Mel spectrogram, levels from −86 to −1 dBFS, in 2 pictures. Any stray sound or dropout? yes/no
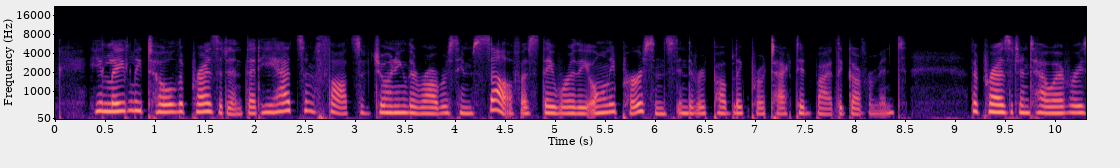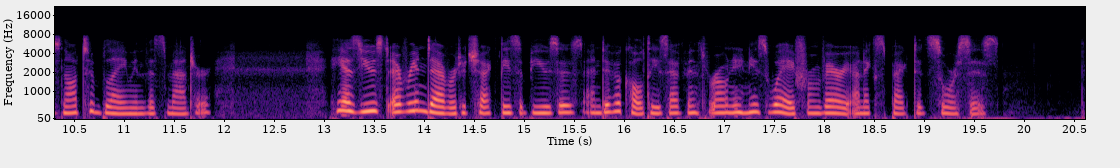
no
